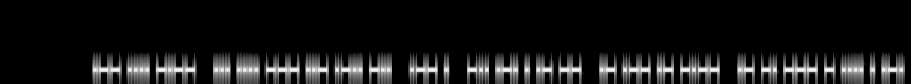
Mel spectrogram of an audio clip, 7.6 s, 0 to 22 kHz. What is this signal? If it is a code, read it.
Morse code, heard as a keyed tone, about 50 wpm, 700 Hz. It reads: WHY SHOULD WE DREAM AWAY ANOTHER
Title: Sentences from Top 1500 Words 50wpm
